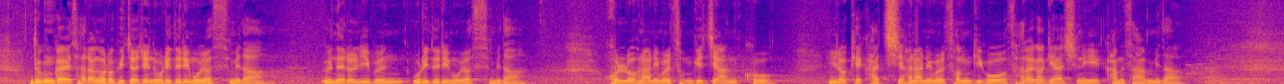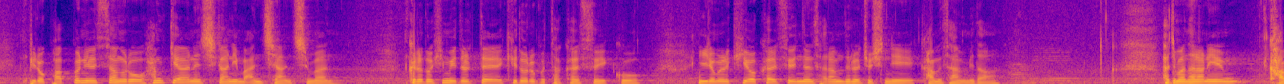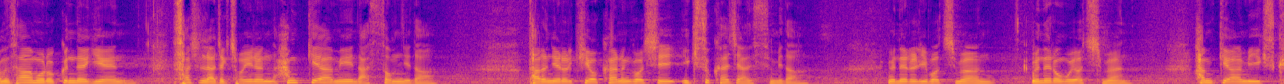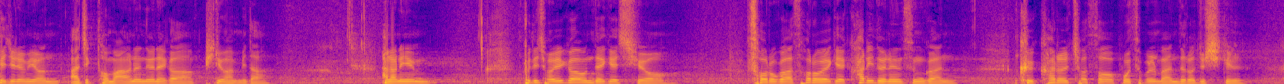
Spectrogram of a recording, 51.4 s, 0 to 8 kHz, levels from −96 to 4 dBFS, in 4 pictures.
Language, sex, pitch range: Korean, male, 130-160 Hz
